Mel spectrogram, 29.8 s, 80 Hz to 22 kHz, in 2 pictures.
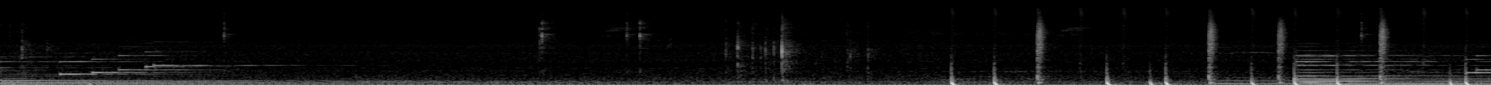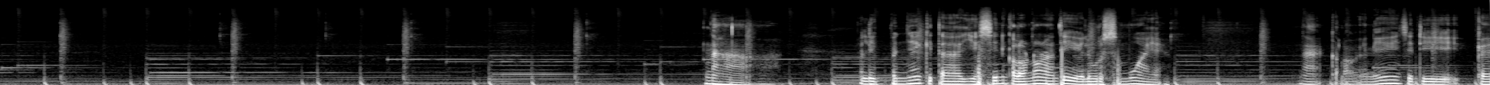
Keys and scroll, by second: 0.5 Return, 7.3 Delete, 7.7 BackSpace, 8.5 BackSpace, 9.5 Return.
